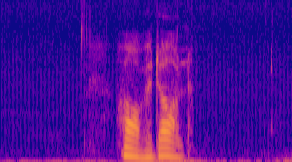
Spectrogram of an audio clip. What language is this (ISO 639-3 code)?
swe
